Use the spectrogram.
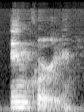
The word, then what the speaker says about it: inquiry: in query inquiry er it just has the er sound so it sounds like in quer e inquiry um we made an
